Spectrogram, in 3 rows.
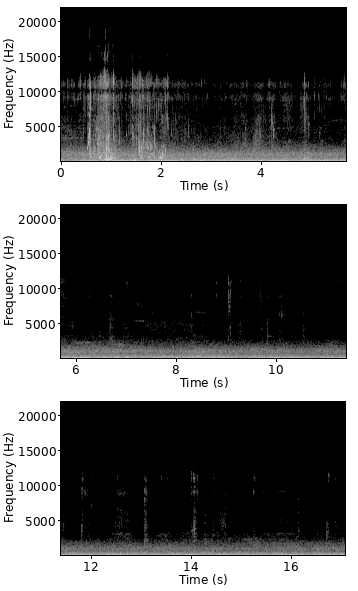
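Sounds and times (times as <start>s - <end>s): water splashes: 0.0s - 4.3s
water trickling and gurgling: 0.0s - 5.2s.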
